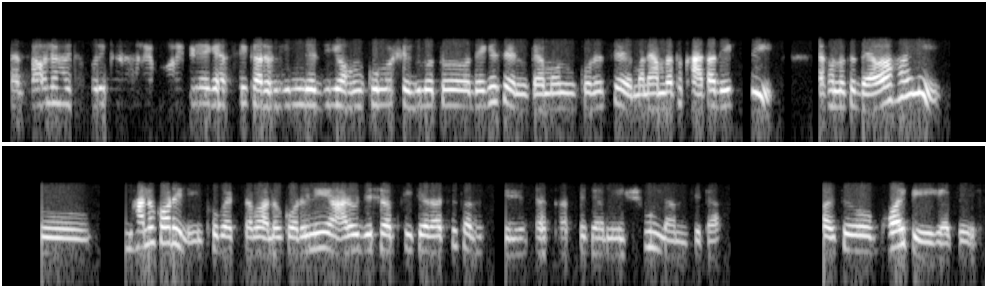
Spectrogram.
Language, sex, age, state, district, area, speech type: Bengali, female, 30-45, West Bengal, Jalpaiguri, rural, conversation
